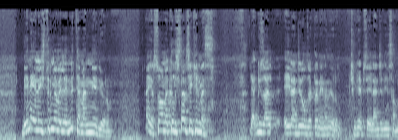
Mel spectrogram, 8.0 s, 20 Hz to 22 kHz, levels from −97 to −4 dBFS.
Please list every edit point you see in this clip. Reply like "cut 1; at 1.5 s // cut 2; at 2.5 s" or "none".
cut 1; at 4.9 s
